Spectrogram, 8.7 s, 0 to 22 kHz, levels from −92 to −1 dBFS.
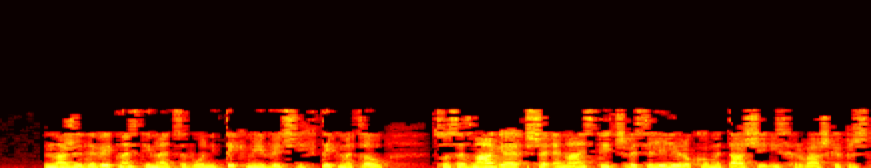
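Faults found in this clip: Speech dull, smeared throughout; nothing above 7.7 kHz; fizzy sibilants. Likely AAC compression; fits AAC-LC near 12 kbps, too few bits, highs dropped.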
